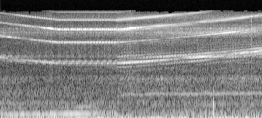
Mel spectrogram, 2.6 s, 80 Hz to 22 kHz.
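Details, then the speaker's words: Castle Creations Cobra 10A ESC on bench, sensored motor, unloaded: faint low startup-mode "UFO" tone drops away near one second as it switches to normal mode, high motor whine continues smoothly and quiet. "I kind of like the I kind of like the UFO sound and once you get into an RPM range that's above the startup it gets very quiet"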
